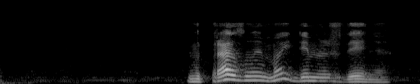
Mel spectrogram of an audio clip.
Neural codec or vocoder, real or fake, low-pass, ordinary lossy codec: codec, 24 kHz, 0.9 kbps, WavTokenizer, medium speech release version 1; fake; 7.2 kHz; none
